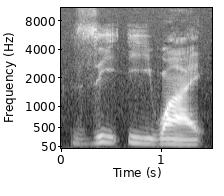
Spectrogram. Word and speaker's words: Zeynep: But if you just spell it out, the Zeynep is pretty close to phonetic, Zeynep, but then the last name Avci.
